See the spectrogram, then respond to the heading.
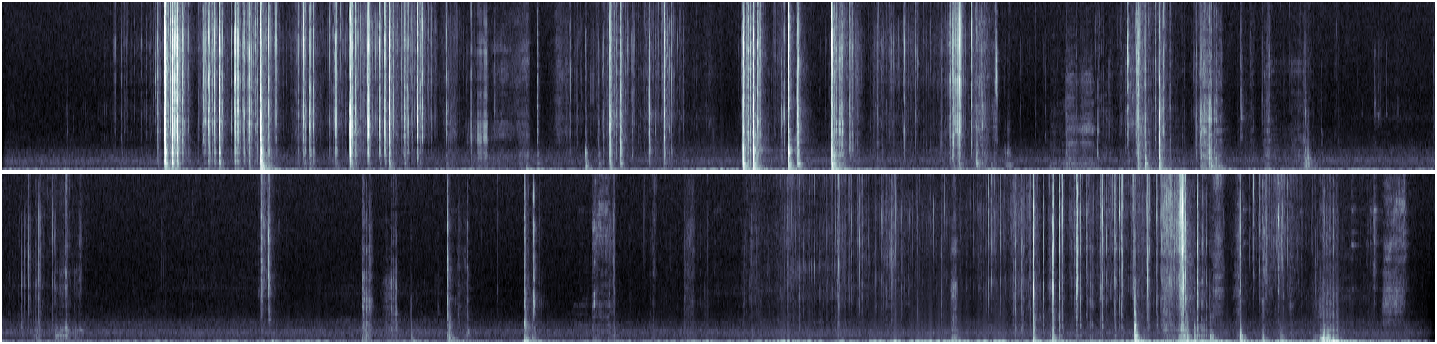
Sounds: Wood

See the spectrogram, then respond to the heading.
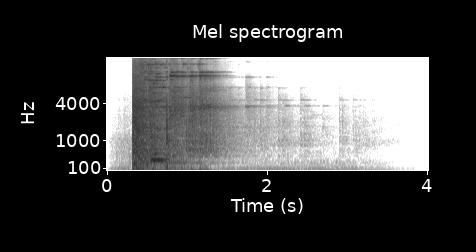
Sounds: Shatter, Glass

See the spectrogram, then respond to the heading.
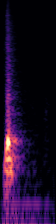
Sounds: Whoosh

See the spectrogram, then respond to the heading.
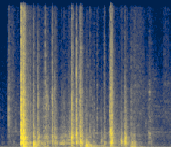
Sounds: Alarm, Telephone

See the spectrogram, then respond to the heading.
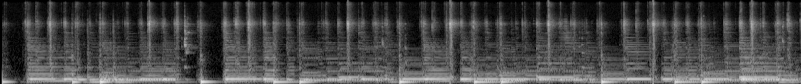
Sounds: Musical instrument, Music, Guitar, Acoustic guitar, Plucked string instrument

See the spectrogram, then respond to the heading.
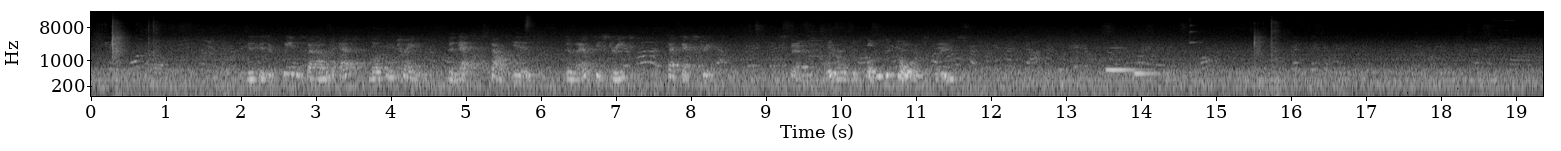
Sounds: Vehicle, Rail transport, underground

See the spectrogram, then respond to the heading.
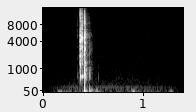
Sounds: Camera, Mechanisms

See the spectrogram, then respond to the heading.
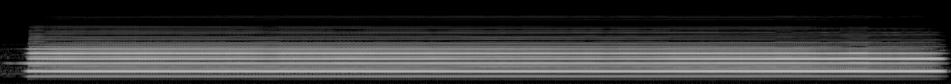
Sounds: Music, woodwind instrument, Musical instrument

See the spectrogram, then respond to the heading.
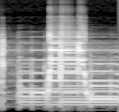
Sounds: Music, Musical instrument, Plucked string instrument, Guitar

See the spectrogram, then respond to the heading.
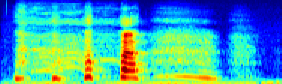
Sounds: Human voice, Laughter

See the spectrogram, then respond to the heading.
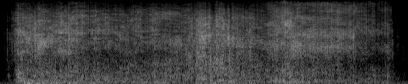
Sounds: Tearing

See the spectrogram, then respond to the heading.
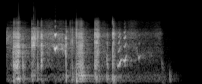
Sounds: Squeak

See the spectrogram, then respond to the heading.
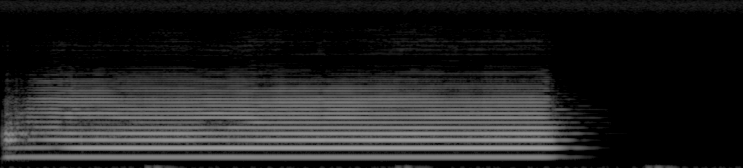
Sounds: Music, Musical instrument, Brass instrument

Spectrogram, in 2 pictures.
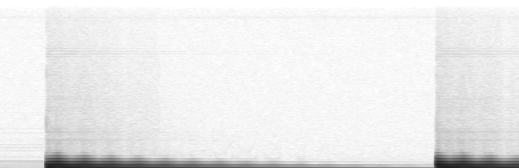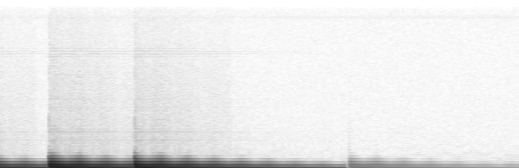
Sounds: Music, Keyboard (musical), Musical instrument

